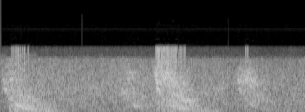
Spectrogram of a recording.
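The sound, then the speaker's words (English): Three sharp, loud gunshot-like calls of a North Pacific right whale crack through an underwater recording, each trailing a ringing echo, spaced irregularly over a few seconds with a steady hiss between. “Within our population, the most common call type is what's called the gunshot sound.”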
